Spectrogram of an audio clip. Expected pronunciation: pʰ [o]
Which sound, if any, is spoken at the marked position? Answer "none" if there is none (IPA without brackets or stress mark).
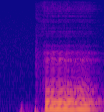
õ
